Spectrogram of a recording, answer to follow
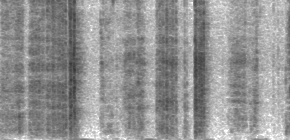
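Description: Pages of a paperback book riffled and flicked close to the microphone. A dense papery rustle comes first, then several quick page flicks.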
